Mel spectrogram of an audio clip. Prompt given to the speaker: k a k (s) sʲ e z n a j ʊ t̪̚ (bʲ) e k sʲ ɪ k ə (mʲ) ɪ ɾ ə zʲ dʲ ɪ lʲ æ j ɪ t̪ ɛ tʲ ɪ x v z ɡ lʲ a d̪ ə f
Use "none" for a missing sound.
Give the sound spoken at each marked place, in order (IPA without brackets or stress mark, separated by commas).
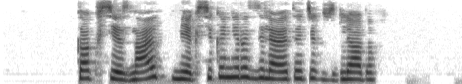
f, mʲ, nʲ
